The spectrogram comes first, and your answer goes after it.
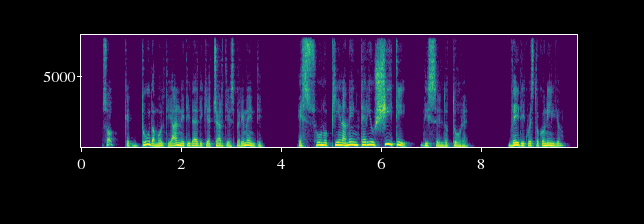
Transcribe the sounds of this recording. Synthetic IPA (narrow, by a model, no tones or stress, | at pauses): sɔ | k̟et̪ːud̪amːolt̪ianːit̪id̪ɛːd̪ik̟iat͡ʃːɛrt̪iespeɾiment̪i | esoːnopjenament̪eɾiuʃːiːt̪i | d̪isːeild̪ot̪ːoːɾe | veːd̪ikwest̪okoniʎːo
